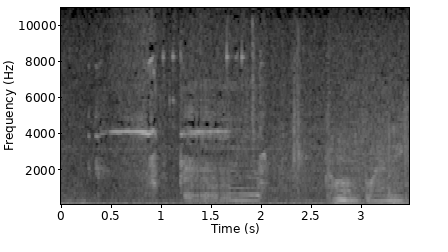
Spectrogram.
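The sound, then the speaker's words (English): A dog whimpers in a few short, whiny bursts, some with a thin high whistle, rising and falling in pitch at moderate volume over a low background hiss. “Why don't you walk the dog?”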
